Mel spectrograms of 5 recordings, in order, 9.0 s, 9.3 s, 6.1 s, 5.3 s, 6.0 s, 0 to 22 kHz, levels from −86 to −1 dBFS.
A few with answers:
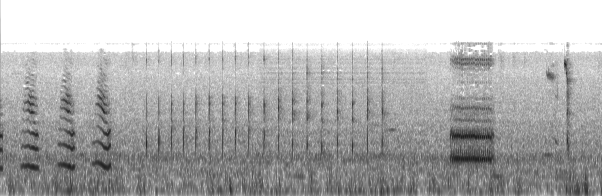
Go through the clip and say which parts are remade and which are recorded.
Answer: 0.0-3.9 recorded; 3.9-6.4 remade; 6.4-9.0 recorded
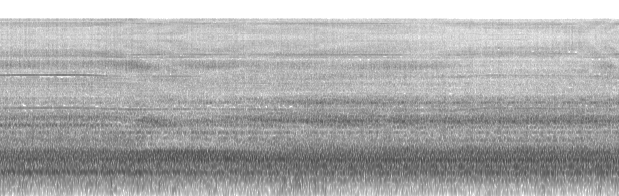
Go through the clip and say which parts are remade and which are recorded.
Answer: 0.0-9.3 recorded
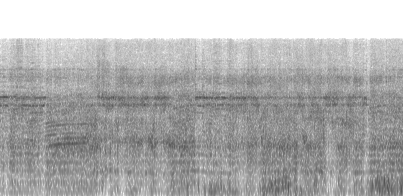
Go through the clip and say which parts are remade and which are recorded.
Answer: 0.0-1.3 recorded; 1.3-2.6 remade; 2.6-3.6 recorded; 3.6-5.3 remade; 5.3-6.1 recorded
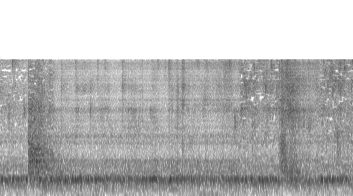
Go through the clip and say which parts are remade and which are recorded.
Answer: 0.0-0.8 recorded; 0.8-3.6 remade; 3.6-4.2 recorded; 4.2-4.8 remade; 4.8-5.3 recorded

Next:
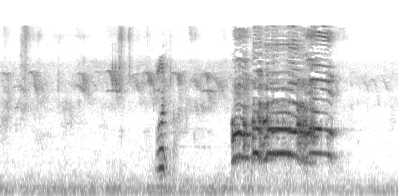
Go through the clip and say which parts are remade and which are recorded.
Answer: 0.0-6.0 recorded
